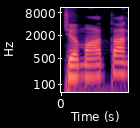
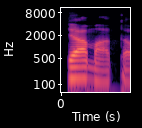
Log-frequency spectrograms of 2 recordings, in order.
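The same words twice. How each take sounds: First: जमाता said with a short first ज; the short ज of जमाता, as the wrong spelling; जमाता, short a in the first syllable; wrong form. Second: जामाता said with a long first जा; जामाता, long aa in the first syllable; correct form. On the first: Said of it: "जमाता नहीं होता है". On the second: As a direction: lengthen the जा of जामाता. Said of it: "जामाता होता है". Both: Shown as a demonstration.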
